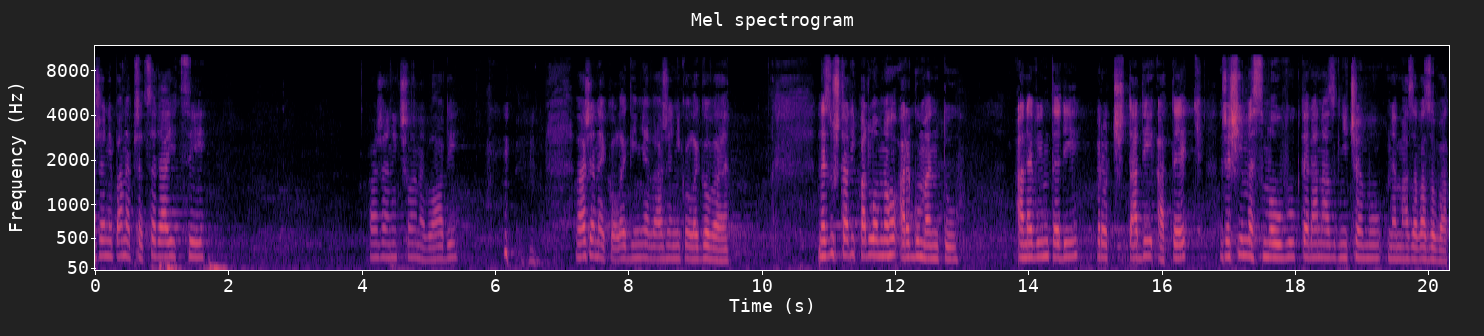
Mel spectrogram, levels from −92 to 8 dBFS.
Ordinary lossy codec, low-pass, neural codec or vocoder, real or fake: AAC, 32 kbps; 9.9 kHz; none; real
